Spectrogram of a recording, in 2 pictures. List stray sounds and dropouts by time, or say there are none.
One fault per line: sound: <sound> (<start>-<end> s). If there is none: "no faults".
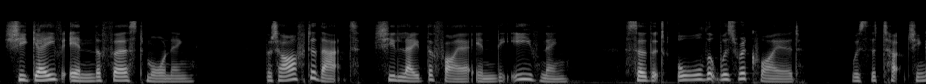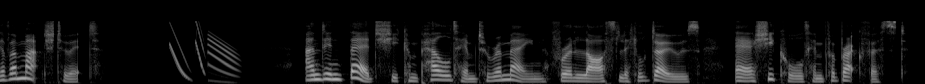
sound: chirp (11.0-11.7 s)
